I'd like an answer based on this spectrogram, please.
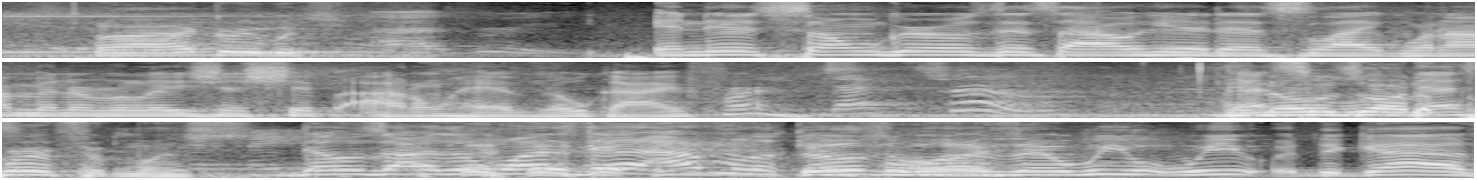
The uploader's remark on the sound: Live from Krush Lounge in Philadelphia PA!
